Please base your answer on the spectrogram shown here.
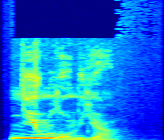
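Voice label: "нимлунъя", Komi-Zyrian, female; kpv audio dict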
